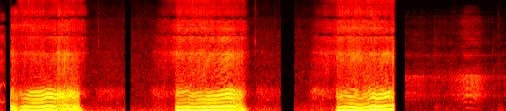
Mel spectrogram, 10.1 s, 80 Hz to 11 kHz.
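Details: Three loud, low, rattling snores on each in-breath, about 19 breaths a minute, with quiet breathing out between; snoring.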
